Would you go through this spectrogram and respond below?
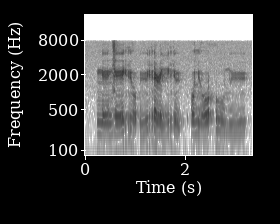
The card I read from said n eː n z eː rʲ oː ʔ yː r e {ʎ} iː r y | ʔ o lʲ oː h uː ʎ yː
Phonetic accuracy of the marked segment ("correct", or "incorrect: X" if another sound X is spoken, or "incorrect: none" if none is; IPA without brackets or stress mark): incorrect: ɭ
